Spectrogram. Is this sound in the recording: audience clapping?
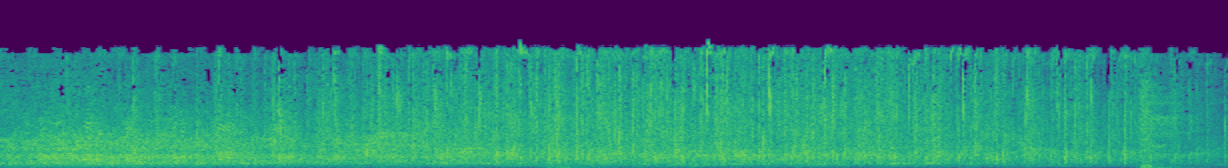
yes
